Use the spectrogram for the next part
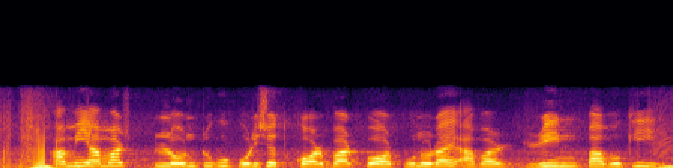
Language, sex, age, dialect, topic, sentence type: Bengali, female, 18-24, Northern/Varendri, banking, question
